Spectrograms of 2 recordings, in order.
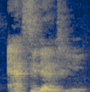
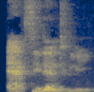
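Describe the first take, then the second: Both takes have the same delivery.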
